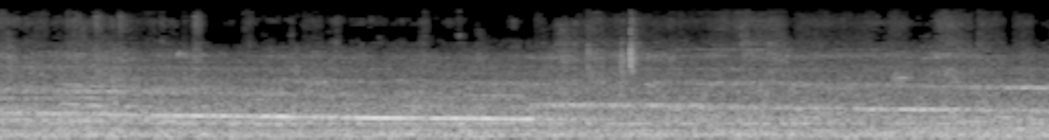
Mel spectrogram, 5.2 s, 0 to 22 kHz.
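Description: Shanghai Metro Line 3 train braking into a station: the electric traction drive whines with a slowly falling pitch, over a steady rumble of the car running on the rails.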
